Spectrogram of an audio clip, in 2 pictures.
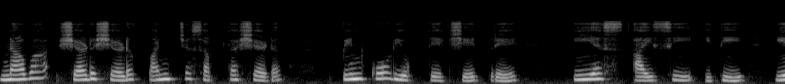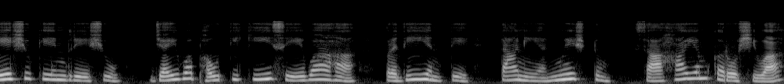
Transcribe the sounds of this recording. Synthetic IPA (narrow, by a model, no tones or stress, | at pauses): nɐʋɐʃɐɖʃɐɽpɐɲt͡ʃɐsɐp̚t̪ɐʃɐɽ | pinkoːɽjuk̚t̪eːkʂeːt̪ɾeː | iesɐjsiːt̪i | jeːʃukeːnd̪ɾeːʃu | d͡ʒɐjʋɐbʱɐwt̪ikiːseːʋaːɦɐ̆ | pɾɐd̪iːjɐnt̪eː | t̪aːnijɐnʋeːʂʈum | saːhaːjɐmkɐɾoːʃiʋaː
